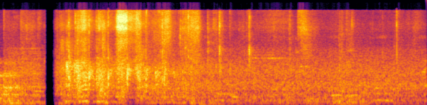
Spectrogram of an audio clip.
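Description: An audience at the first Ambedkarite literary conference at Shivchhatrapati College in Pachod gives dense, sustained applause, with a brief dropout near the start.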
